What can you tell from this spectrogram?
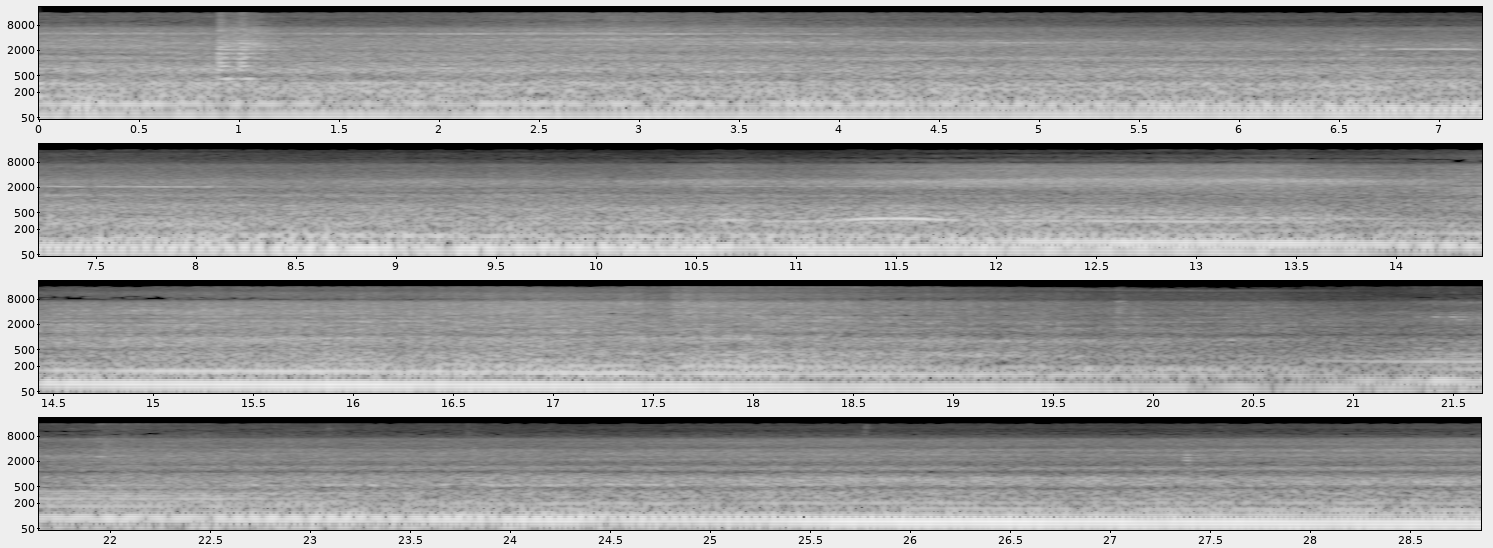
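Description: Heavy trucks' diesel engines running hard as they climb a steep hill road, passing one after another; the engine sound dips about twenty seconds in, then a louder one comes up.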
